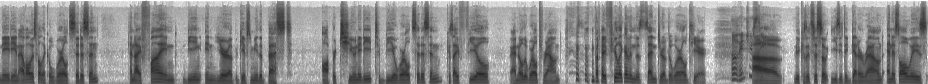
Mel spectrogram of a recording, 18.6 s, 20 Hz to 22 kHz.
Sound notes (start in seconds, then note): 11.3 laughter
